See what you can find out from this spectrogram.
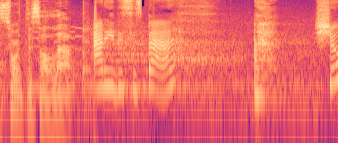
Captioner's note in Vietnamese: tiếng điện thoại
